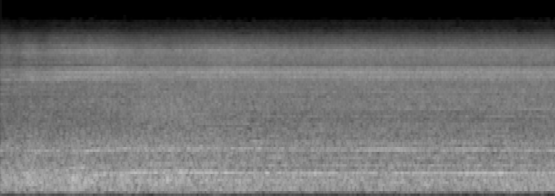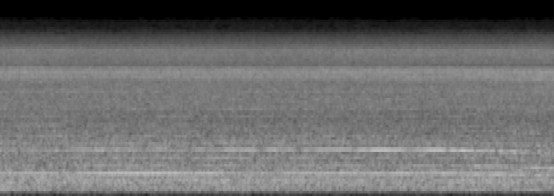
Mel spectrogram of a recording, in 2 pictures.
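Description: A train's motor gives a steady whine as it pulls away.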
